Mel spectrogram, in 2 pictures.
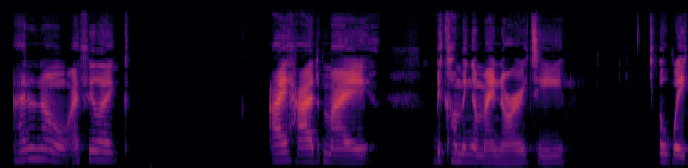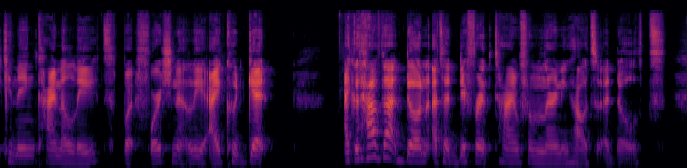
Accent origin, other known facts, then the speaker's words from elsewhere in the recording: Jamaica; moved away as an adult; now in United States; I'm from Jamaica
